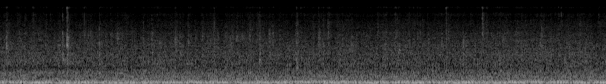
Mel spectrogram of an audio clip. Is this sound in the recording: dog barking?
no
